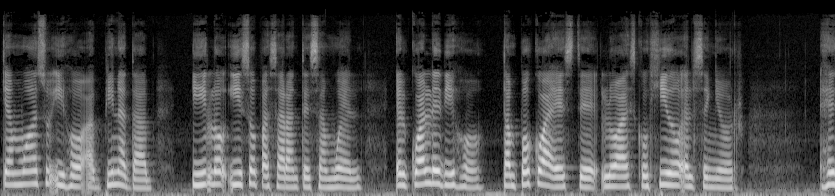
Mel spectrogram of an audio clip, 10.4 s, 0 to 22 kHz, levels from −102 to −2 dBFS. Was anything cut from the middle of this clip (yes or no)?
no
